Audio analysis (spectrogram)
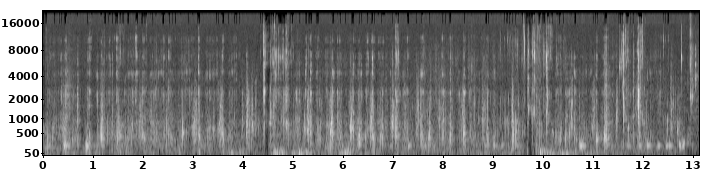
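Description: Fried chicken feet dipped in tteokbokki broth are chewed close to the mouth, with continuous wet crunching, biting and squishing throughout, loud and intimate, with no talk.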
